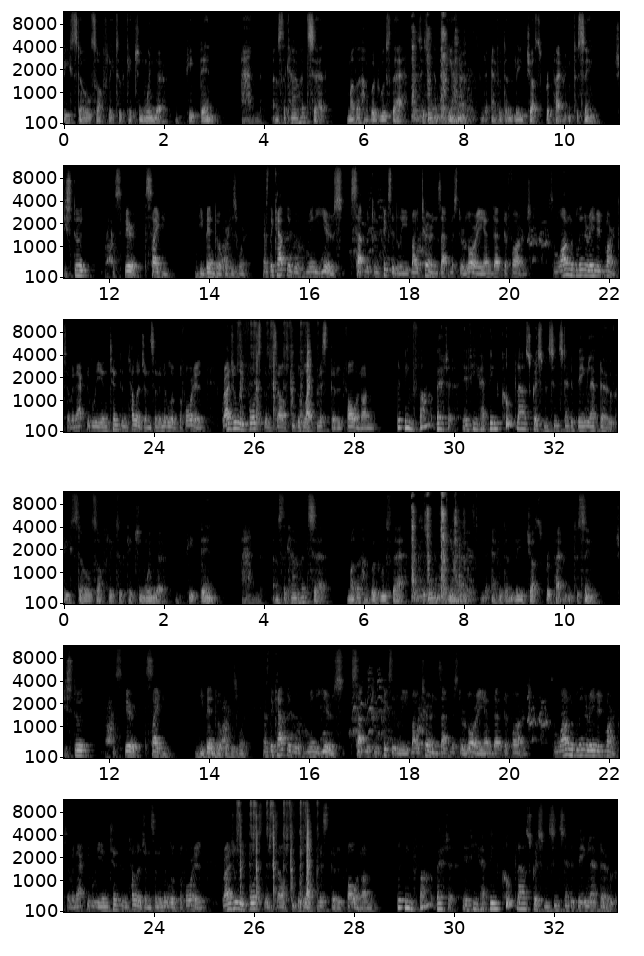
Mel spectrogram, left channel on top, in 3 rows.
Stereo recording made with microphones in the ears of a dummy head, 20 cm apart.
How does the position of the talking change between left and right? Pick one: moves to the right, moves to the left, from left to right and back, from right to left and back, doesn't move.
doesn't move.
